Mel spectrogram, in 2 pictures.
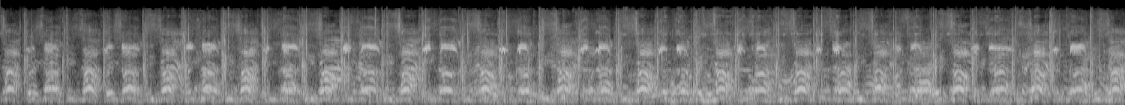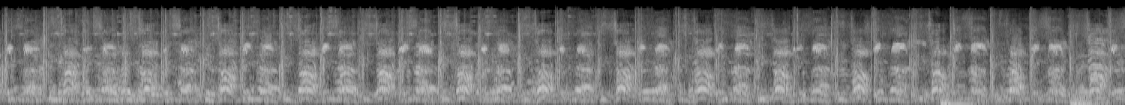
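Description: A large crowd of men and women chants loudly in a rhythmic call outdoors, close by.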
